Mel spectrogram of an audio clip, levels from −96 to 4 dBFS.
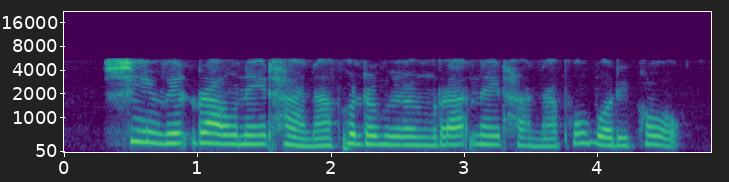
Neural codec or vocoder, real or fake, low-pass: vocoder, 22.05 kHz, 80 mel bands, HiFi-GAN; fake; 5.4 kHz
